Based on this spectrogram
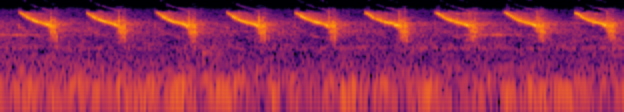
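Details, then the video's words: Prinia, locally called prenjak, giving a lively call of sharp descending notes sweeping down from high pitch, nine in about three seconds at a steady fast rhythm, over faint background hiss. "Prenjak Klik Klik Gacor Suara Alam Dan Isian"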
